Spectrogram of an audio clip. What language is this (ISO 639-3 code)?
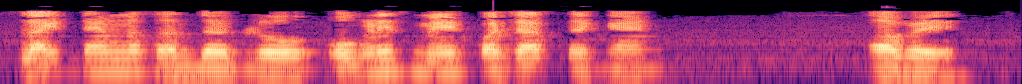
guj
